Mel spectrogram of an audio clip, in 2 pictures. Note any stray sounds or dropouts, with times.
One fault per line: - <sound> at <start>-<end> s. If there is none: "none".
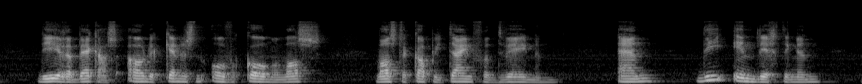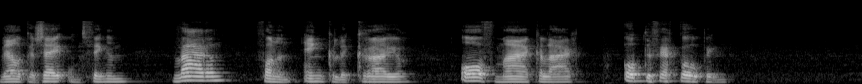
none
